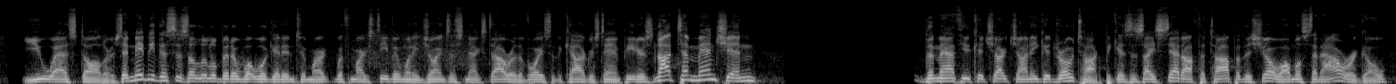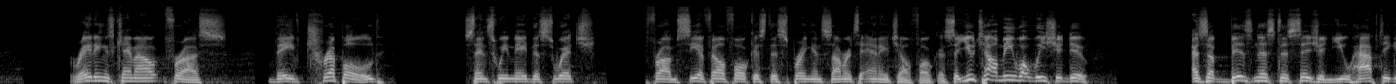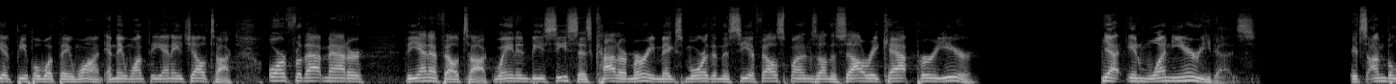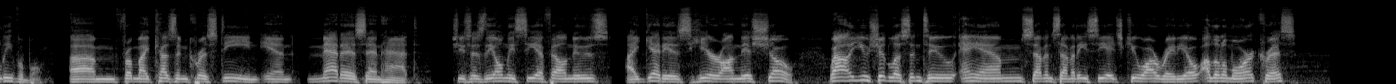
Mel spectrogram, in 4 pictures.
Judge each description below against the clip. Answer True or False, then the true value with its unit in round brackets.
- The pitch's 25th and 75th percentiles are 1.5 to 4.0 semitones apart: False (4.6 semitones)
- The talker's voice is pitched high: False (130 Hz)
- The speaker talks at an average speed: True (180 wpm)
